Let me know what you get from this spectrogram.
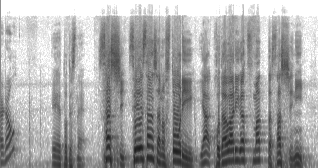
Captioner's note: speaking foreign language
